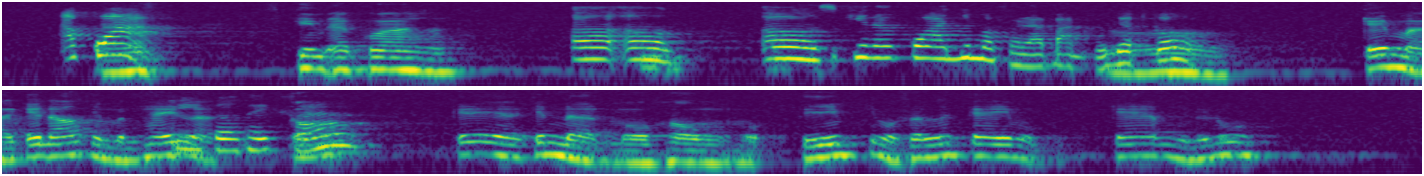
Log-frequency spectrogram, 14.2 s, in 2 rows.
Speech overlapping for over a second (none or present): none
